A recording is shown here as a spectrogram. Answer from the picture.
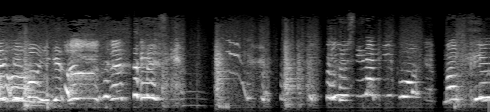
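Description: Children's voices, high-pitched and sliding up and down in pitch, in short bursts of talk with brief gaps.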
